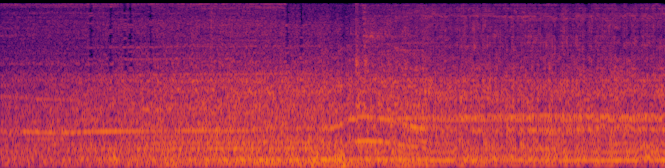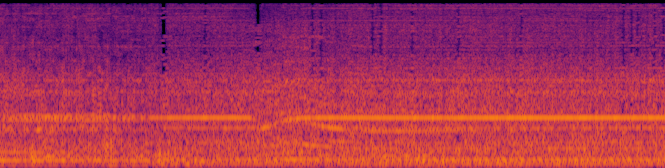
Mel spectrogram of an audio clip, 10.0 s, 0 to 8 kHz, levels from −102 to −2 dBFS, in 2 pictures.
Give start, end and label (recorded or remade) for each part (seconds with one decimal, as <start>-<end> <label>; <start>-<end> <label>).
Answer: 0.0-3.2 recorded; 3.2-6.1 remade; 6.1-10.0 recorded

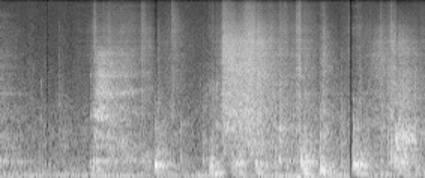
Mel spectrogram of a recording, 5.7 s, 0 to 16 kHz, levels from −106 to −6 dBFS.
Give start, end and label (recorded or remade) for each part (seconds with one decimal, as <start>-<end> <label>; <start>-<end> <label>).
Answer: 0.0-1.0 recorded; 1.0-2.1 remade; 2.1-2.8 recorded; 2.8-4.2 remade; 4.2-5.0 recorded; 5.0-5.7 remade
